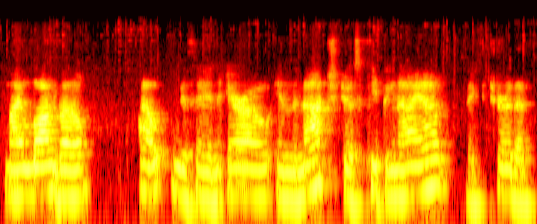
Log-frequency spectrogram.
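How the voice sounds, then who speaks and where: A man's voice: medium pitch, fairly even intonation, moderate pace, narrow, tinny audio. A man playing in a tabletop game, talking casually with wry asides. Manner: wry, self-aware asides. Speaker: player.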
